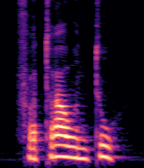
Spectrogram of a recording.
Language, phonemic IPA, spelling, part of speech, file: Dutch, /vərˈtrɑuə(n) ˈtu/, vertrouwen toe, verb, Nl-vertrouwen toe.ogg
- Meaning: inflection of toevertrouwen: 1. plural present indicative 2. plural present subjunctive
